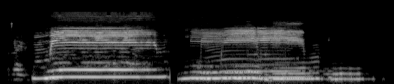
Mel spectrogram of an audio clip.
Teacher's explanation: মিম উচ্চারিত হয় দুই ঠোঁটের শুকনো জায়গা থেকে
